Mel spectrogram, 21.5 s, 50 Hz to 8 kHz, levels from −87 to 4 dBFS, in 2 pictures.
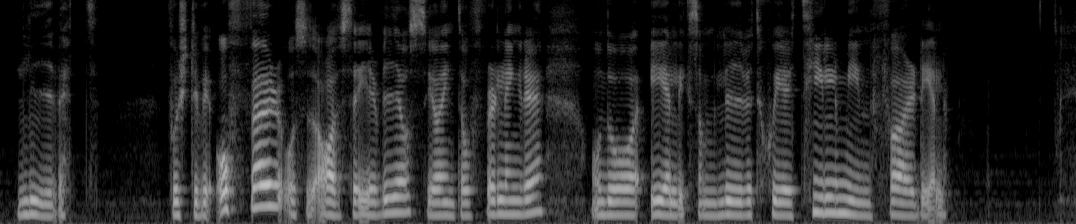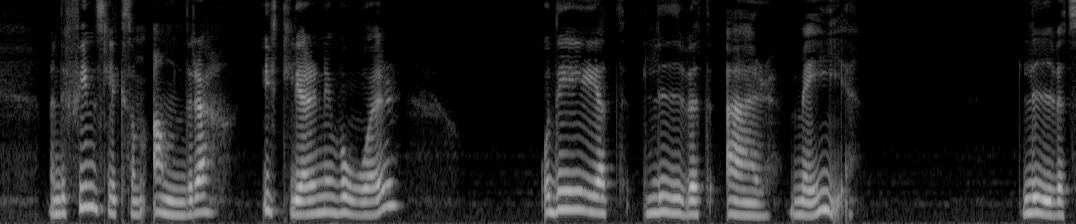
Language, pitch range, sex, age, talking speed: Swedish, 170-205 Hz, female, 20-39, 110 wpm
